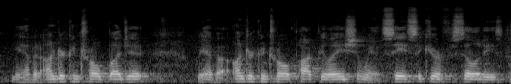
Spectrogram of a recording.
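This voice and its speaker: Over noticeable background noise, a man talks very fast at a medium pitch in a monotone, flat delivery. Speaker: corrections commissioner. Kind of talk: ceremony speech. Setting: ceremony with audience. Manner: soft-spoken.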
